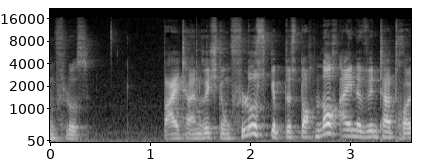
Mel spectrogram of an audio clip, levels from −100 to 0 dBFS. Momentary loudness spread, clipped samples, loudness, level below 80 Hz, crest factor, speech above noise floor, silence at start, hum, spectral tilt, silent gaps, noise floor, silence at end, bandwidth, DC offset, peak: 12 LU; under 0.1%; -26 LUFS; -58 dBFS; 18 dB; 30 dB; 0 s; none; -4.5 dB/octave; none; -56 dBFS; 0 s; 16.5 kHz; under 0.1%; -8 dBFS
